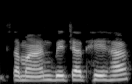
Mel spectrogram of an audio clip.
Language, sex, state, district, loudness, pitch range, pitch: Chhattisgarhi, female, Chhattisgarh, Jashpur, -17 LUFS, 200-210 Hz, 205 Hz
